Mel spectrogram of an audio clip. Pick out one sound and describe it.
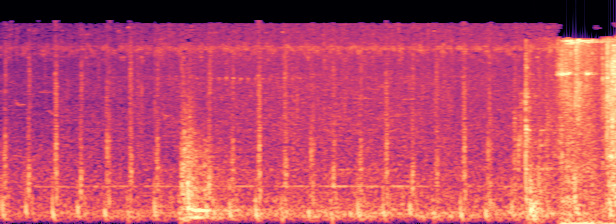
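Quick footsteps thud rhythmically on grass.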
